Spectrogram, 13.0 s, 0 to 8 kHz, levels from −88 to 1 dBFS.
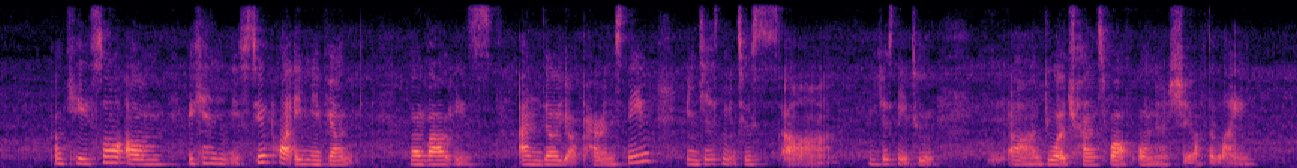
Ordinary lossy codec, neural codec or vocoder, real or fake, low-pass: none; codec, 16 kHz, 8 kbps, FreqCodec, smaller model; fake; none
